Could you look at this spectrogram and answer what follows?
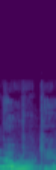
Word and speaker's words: Nawrocki: I Yeah, better- Nawrocki.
